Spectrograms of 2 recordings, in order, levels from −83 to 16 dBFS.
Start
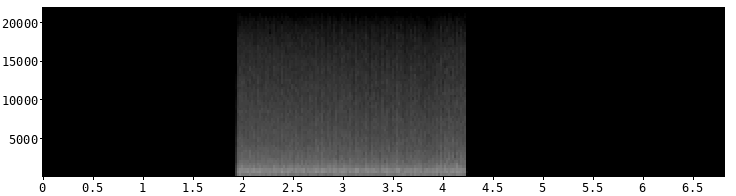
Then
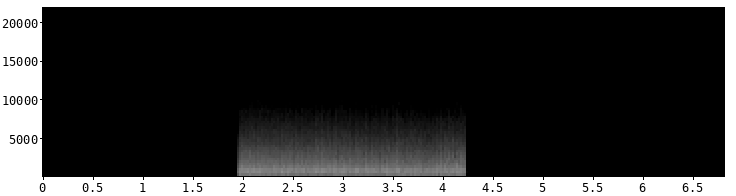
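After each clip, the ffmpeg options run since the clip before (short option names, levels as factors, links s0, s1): -af "agate=range=0.0224:threshold=0.0398:ratio=3:detection=peak,lowpass=2800,volume=0.841"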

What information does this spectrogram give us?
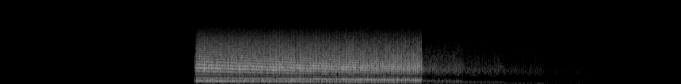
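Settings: -filter_complex "[0:a]asplit=5[s0][s1][s2][s3][s4];[s1]adelay=407,afreqshift=-48,volume=0.112[s5];[s2]adelay=814,afreqshift=-96,volume=0.0575[s6];[s3]adelay=1221,afreqshift=-144,volume=0.0292[s7];[s4]adelay=1628,afreqshift=-192,volume=0.015[s8];[s0][s5][s6][s7][s8]amix=inputs=5:normalize=0"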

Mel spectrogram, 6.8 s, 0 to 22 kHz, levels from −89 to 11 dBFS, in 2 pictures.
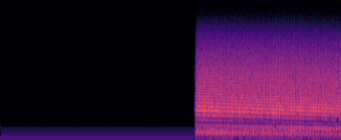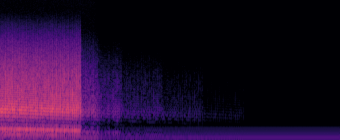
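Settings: -af "crystalizer=i=9:c=0,aeval=exprs='val(0)+0.00158*(sin(2*PI*50*n/s)+sin(2*PI*2*50*n/s)/2+sin(2*PI*3*50*n/s)/3+sin(2*PI*4*50*n/s)/4+sin(2*PI*5*50*n/s)/5)':c=same,agate=range=0.282:threshold=0.00708:ratio=16:detection=peak,volume=1.12"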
